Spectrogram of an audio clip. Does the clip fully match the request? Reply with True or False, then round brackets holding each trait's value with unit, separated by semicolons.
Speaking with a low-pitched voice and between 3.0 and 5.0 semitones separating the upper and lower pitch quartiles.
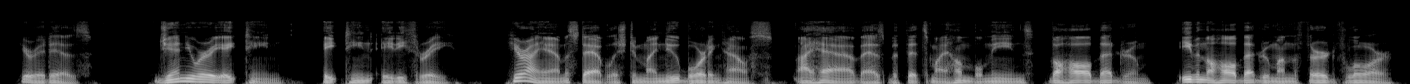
True (80 Hz; 4.0 semitones)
